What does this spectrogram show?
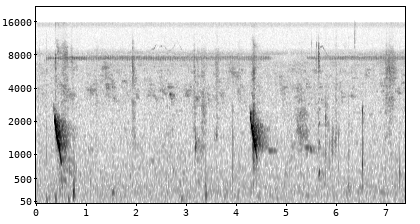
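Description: A bird chirping twice, each call a short falling note, about four seconds apart, over faint background noise.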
